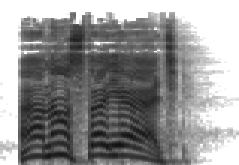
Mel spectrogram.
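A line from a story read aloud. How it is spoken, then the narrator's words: Barked shout. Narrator (Russian): рявкнул он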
